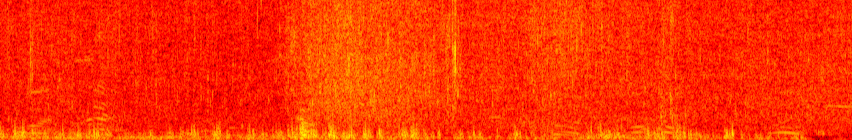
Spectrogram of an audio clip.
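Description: Wind buffeting the microphone, an uneven low rumble, with indistinct voices in the background.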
